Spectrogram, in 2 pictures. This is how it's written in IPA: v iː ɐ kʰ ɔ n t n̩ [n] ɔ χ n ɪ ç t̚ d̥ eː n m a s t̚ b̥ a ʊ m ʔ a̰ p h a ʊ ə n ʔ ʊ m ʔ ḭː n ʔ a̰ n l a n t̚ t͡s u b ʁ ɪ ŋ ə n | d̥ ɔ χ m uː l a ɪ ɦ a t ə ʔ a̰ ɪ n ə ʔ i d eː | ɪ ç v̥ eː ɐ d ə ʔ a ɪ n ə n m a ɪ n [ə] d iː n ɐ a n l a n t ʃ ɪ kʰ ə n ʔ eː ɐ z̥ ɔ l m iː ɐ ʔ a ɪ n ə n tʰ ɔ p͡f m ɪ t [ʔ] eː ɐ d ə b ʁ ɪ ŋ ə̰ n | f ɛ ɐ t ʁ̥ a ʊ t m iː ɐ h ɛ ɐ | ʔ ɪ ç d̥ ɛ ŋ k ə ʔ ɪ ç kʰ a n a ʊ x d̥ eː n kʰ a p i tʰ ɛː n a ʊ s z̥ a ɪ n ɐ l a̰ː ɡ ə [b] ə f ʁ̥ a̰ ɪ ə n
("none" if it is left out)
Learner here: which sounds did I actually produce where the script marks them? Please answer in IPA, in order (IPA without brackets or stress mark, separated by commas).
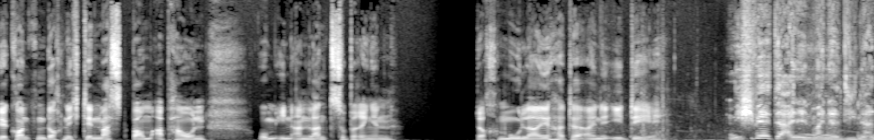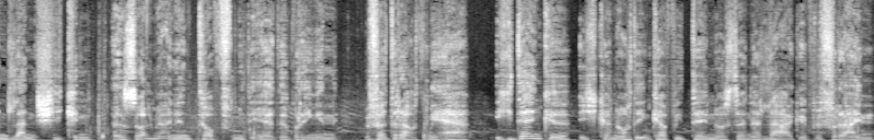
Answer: d, ɐ, ʔ, b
